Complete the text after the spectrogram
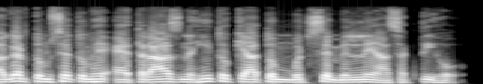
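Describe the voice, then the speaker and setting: A man's voice: medium pitch, fast, no echo, studio quality, close to an everyday voice. A man voicing a serious, formal, guarded young fiancé in a cartoon story. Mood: polite. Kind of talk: Hindi cartoon story acting.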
